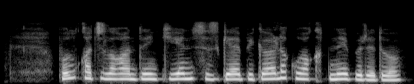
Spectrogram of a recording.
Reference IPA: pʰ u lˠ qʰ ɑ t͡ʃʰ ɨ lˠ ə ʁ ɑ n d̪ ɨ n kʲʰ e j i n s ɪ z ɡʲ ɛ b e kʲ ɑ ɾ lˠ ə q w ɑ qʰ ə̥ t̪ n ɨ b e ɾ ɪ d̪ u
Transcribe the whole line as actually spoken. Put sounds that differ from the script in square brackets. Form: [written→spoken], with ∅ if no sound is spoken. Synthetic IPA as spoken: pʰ u lˠ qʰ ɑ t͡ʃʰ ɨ lˠ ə ʁ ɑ n d̪ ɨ n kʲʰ e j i n s ɪ z ɡʲ ɛ b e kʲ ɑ ɾ lˠ ə q w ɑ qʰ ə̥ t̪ n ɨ b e ɾ ɪ d̪ u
